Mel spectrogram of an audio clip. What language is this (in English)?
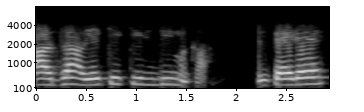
Konkani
